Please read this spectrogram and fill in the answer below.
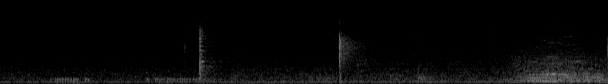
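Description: Snooker balls: a click about two seconds in as the cue strikes the cue ball, then a sharper click about a second and a half later as the cue ball hits the object ball. Near the end an audience murmur rises.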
